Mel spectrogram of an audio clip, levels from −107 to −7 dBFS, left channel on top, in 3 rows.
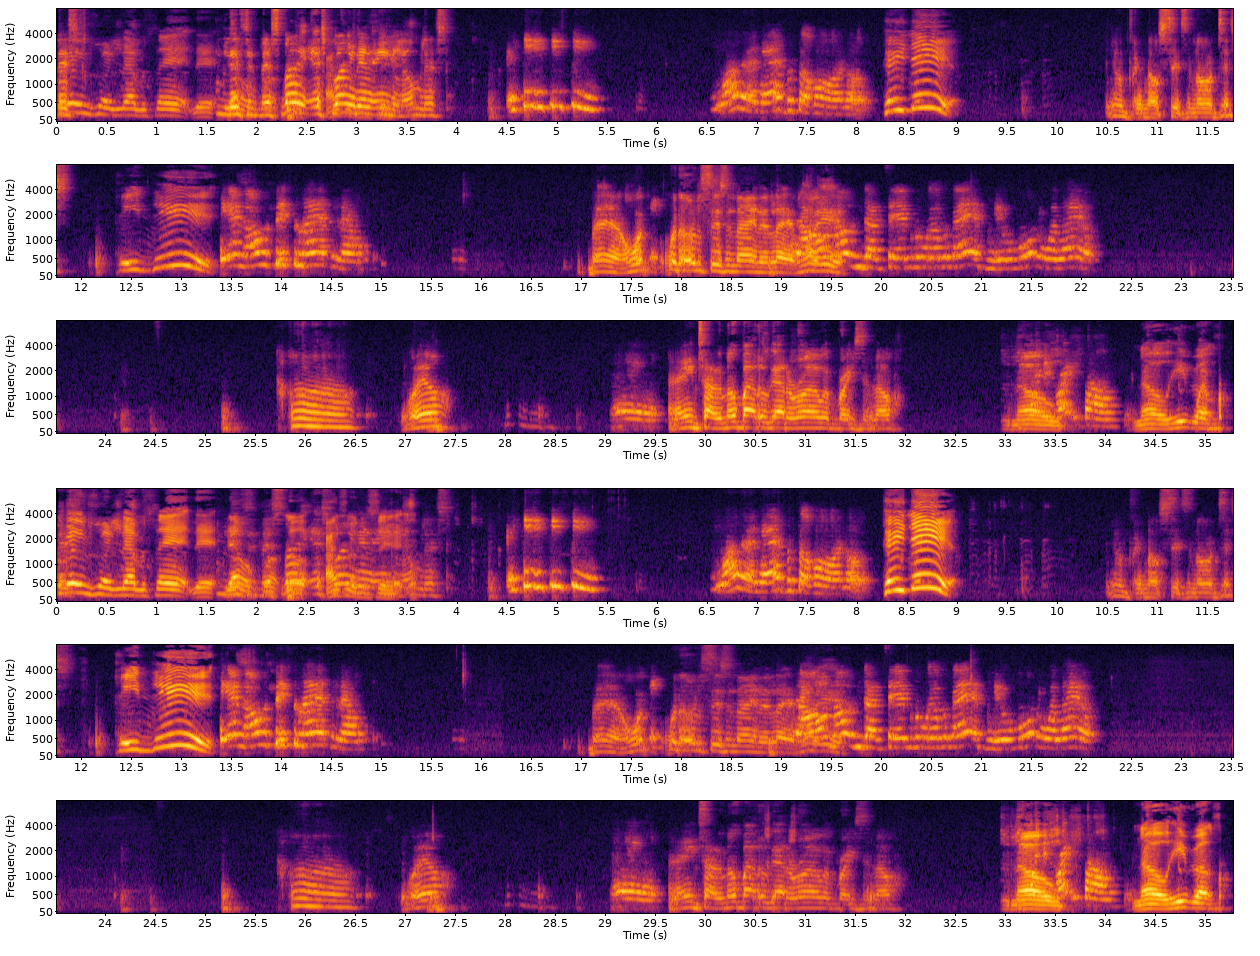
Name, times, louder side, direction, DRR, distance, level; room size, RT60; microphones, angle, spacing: voice 1, 0.0-3.4 8.3-9.0 12.4-13.3 33.0-33.6 34.3-35.2, right 8 dB, 90° right, 0.4 m, -22 dB
voice 2, 1.6-3.9 10.5-11.9 17.1-19.6 25.7-26.5 27.0-27.4 29.6-32.0 34.9-35.2, left 7 dB, 85° left, 0.4 m, -26 dB
voice 3, 4.5-5.4 6.5-8.1 13.4-14.8 19.1-22.1 27.2-27.3 29.0-29.7 33.2-34.3, right 2 dB, 45° right, 1.5 m, -26 dB
6.3 x 4.8 x 3.5 m
head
